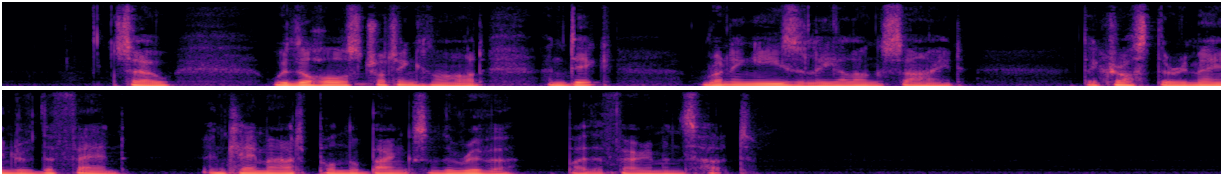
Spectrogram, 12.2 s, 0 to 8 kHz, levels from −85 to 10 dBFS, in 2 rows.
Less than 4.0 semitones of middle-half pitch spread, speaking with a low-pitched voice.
Yes: narrow, 2.6 semitones; low, 110 Hz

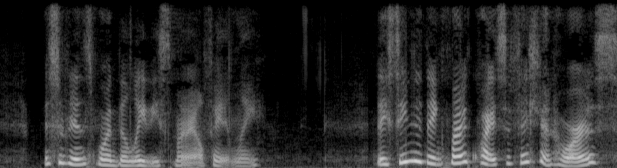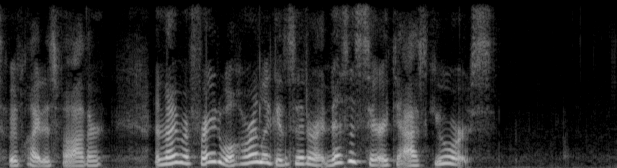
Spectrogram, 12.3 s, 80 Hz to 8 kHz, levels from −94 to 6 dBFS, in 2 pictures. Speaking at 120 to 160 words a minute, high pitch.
Yes: average, 140 wpm; very high, 285 Hz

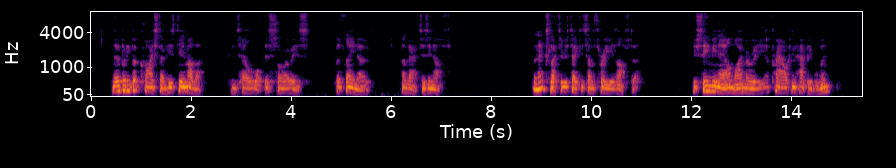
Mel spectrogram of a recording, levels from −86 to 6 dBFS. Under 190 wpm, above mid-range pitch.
No: average, 155 wpm; low, 115 Hz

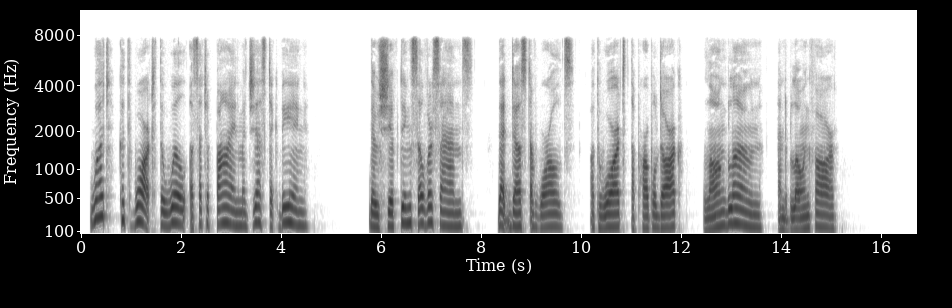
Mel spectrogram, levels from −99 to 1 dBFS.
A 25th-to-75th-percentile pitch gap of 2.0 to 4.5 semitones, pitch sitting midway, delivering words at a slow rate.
Yes: average, 4.0 semitones; medium, 150 Hz; slow, 100 wpm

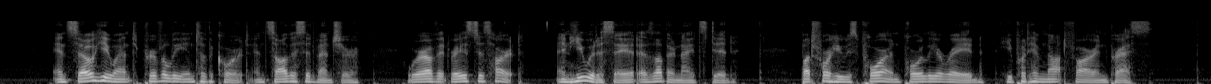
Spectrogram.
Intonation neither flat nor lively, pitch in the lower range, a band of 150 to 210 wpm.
Yes: average, 4.3 semitones; low, 120 Hz; fast, 205 wpm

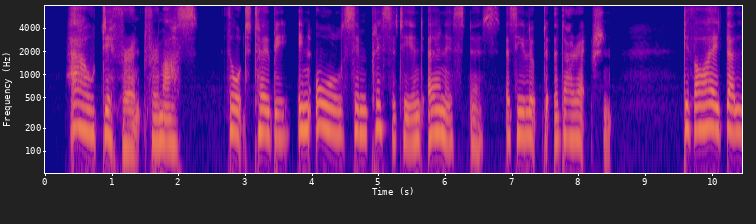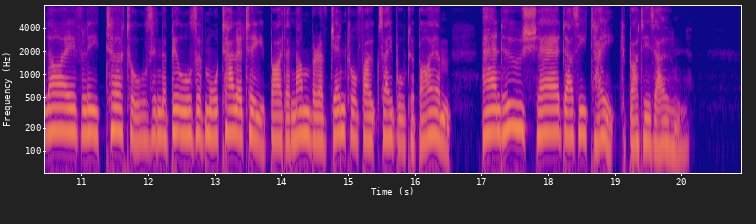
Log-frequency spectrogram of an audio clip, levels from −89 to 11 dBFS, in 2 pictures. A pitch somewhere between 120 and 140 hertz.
No: medium, 160 Hz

